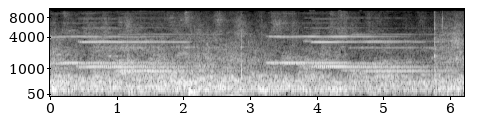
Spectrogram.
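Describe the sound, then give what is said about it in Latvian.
A parliament chamber bell rings steadily for about six seconds before a secret vote on appointing a judge to the Riga city centre district court, a sustained high electric tone over a wash of low murmur, briefly wavering midway before carrying on. “Paldies, lūdzu, zvanu.”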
